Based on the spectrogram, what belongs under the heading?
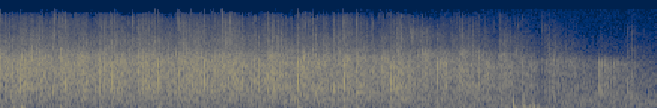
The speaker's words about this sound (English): Why don't you clap your hands a little bit? Praise God.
